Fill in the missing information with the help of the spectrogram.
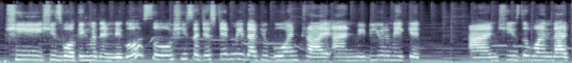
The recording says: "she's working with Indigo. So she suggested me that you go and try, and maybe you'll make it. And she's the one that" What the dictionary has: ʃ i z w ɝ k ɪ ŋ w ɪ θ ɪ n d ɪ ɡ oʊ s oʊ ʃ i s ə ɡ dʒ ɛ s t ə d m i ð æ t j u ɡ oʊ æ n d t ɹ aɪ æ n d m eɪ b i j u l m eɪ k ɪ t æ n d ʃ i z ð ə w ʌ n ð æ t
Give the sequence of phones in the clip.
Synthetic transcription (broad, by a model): ʃ i z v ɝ k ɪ ŋ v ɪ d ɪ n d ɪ ɡ oʊ s oʊ ʃ i s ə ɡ dʒ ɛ s t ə d m i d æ t j u ɡ oʊ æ n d t ɹ aɪ æ n d m eɪ b i j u l m eɪ k ɪ t æ n d ʃ i z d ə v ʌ n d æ t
